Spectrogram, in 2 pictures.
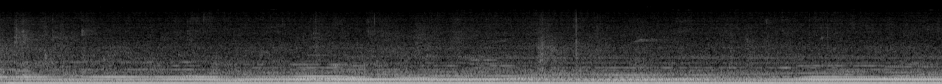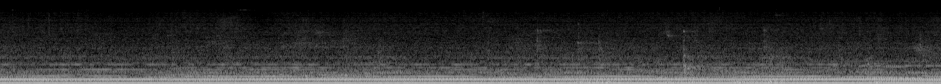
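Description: Soft instrumental church music: long held chords that change slowly every few seconds over a steady low note.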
